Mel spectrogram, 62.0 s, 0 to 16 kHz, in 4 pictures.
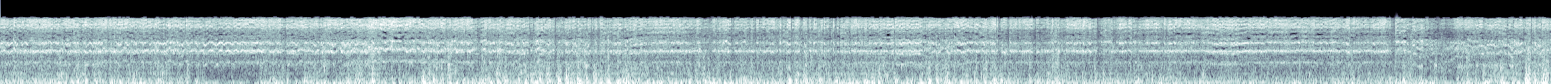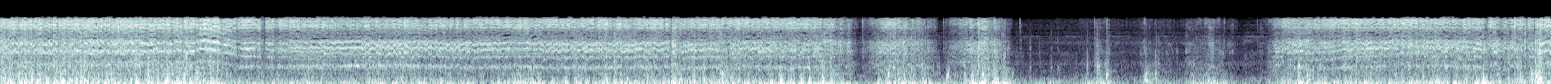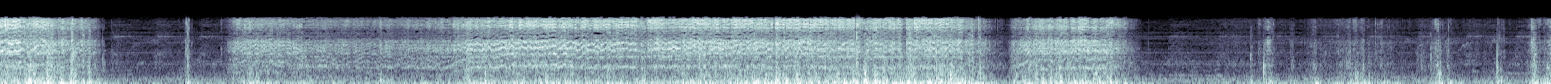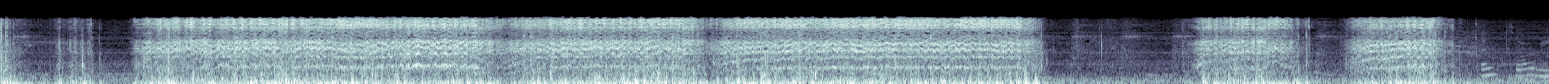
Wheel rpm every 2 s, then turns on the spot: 220, 230, 240, 230, 220, 230, 220, 180, 210, 170, 160, 140, 30, 20, 120, 150, 40, 90, 160, 160, 100, 20, 10, 30, 140, 140, 140, 150, 70, 60, 60.
42-46 56-60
